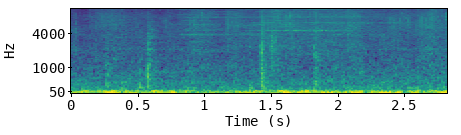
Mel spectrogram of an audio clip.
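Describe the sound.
A train runs on rails with a steady, loud low rumble and a few faint rhythmic clicks of the wheels.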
